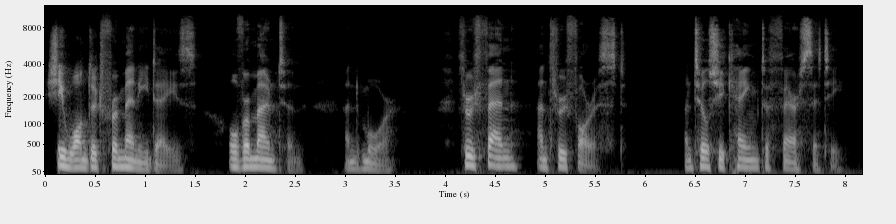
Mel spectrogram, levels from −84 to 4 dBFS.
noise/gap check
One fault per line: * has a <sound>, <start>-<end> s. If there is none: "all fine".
all fine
